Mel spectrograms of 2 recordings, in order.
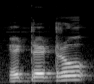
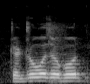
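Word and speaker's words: Tedros: महानिदेशक विश्व स्वास्थ्य संगठन टेड्रो अधानोम भी पढ़ा जाता है। टेड्रोस, थोड़ा इनका उच्चारण सही नहीं है, आप टेड्रोस के नाम से जान जाइए इनको।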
